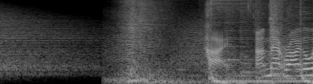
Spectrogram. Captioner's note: graphics whooshing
